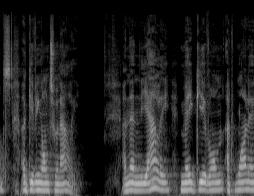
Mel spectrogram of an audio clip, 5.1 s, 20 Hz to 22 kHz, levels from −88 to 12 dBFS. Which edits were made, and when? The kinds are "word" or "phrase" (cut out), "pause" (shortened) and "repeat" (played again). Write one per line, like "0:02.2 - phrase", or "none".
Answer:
none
